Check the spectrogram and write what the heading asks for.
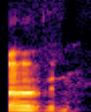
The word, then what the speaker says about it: Irvine: Collective terrible performance that Rodriguez played in it's pronounced Irvin what was I saying Irvine I one PTI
